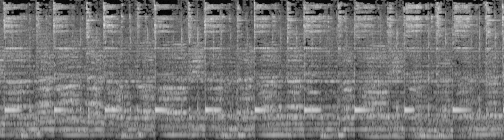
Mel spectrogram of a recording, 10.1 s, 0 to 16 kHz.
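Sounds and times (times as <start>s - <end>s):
devotional music: 0.0s - 10.0s
low voices chanting a mantra: 0.0s - 10.0s.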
